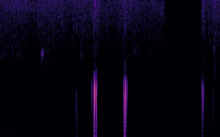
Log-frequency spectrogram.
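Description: Two soft, low thumps about a third of a second apart, about a second in, over near silence.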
